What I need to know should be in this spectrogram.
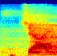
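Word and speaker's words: chi: बड़ा सा एक्स और इसको बोलते हैं चाई, क्या बोलते हैं चाई, ठीक है। स्पेलिंग कहीं कहीं लिखा होता है CHE और कहीं कहीं देखने में आता है CHAE CHAI, चाई, ठीक है, बोलते चाई है, ठीक है।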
